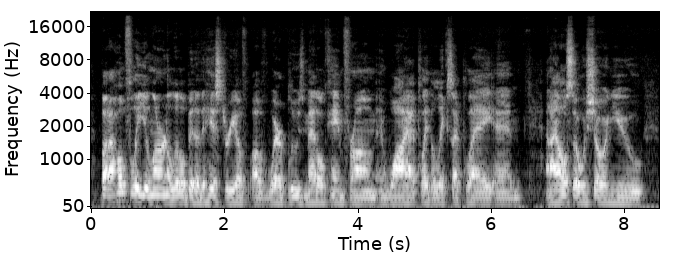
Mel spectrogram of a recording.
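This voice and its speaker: Noticeable background noise runs under a man's voice. He talks fairly quickly at a medium pitch, his intonation monotone and flat. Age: young. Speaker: touring blues guitarist. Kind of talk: interview. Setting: studio. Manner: fast.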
